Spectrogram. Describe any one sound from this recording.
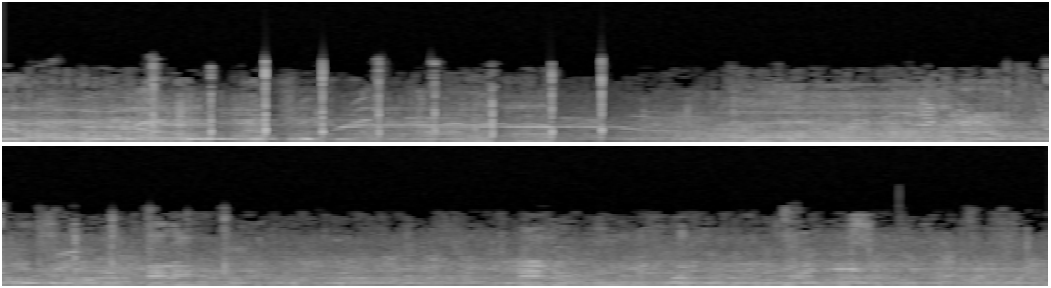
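A large crowd of men shouts and cheers loudly outdoors.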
